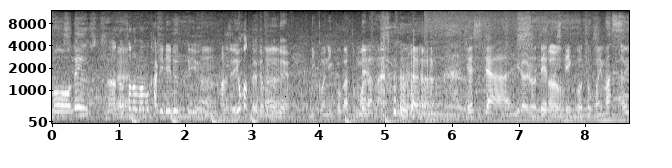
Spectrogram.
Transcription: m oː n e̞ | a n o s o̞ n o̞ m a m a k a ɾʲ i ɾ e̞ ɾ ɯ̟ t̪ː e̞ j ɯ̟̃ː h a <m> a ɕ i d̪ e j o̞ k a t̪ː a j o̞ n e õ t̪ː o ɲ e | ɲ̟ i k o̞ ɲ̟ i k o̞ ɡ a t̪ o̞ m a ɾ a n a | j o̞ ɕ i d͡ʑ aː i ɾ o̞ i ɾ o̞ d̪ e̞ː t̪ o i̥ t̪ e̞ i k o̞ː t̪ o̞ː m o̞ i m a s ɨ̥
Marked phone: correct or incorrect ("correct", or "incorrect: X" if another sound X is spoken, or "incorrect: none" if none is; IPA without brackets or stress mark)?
incorrect: n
